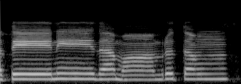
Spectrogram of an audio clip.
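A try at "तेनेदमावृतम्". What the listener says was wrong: ವೃತಂ ಅಲ್ಲ, ವ ಇದೆ ಮಾತಾಜಿ. ಮೃತಂ ಅಲ್ಲ, ದಮಾವೃತಂ. ಮೃತಂ ಅಲ್ಲ, ದಮಾವೃತಂ. ತೇನೇದಮಾವೃತಂ.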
